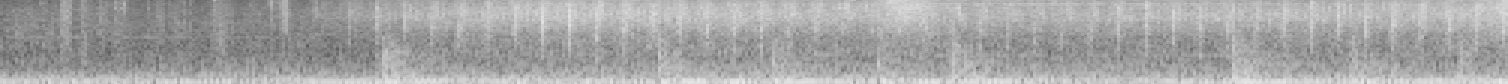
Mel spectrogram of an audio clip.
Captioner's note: helicopter blades whirring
